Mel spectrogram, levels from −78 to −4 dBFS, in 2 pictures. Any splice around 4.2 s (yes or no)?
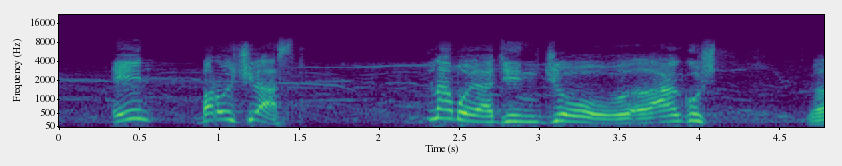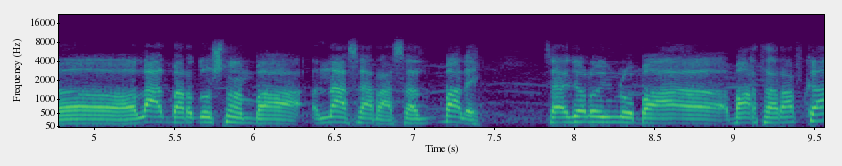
yes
